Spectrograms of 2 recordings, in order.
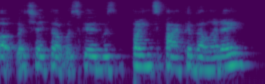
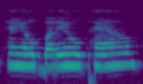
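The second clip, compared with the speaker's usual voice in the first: American buddy. Shown as a demonstration. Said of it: "That was quite American".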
